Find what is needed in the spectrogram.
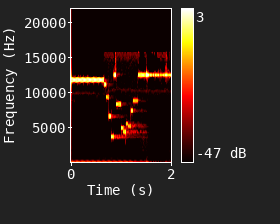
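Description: Electric bass note held low and steady through a gesture-controlled effects processor, with a quick run of high electronic blips stepping down in pitch midway. The note stops about one and a half seconds in, followed by a couple of short clicks.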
